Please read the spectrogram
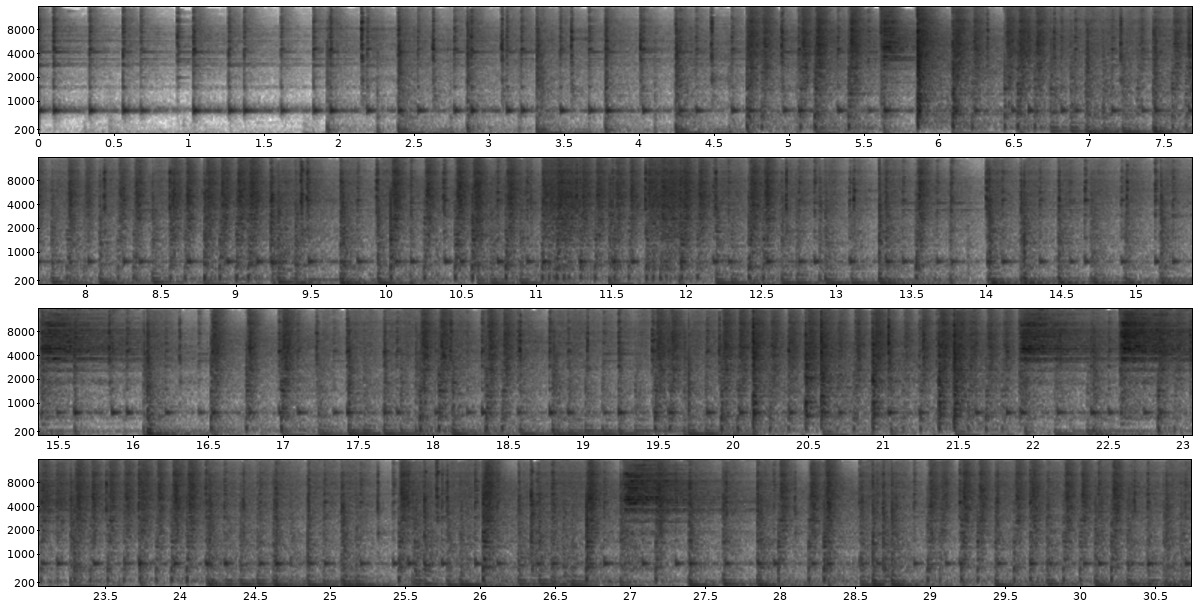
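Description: Three drummers playing a fast drum ensemble on tom-toms and cymbals with sticks. The strokes are sparse at first and fill into continuous drumming about two seconds in. Cymbal crashes come about halfway, about three-quarters through and near the end.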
